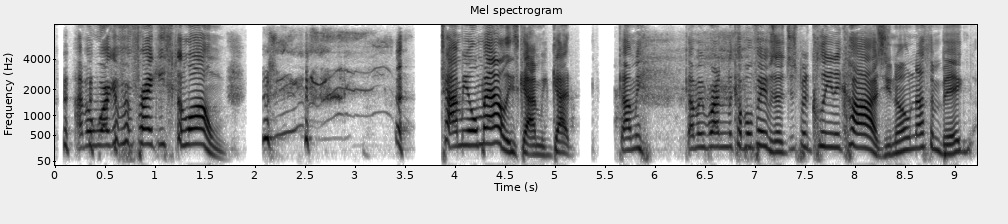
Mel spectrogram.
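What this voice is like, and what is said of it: Bad Boston accent, sounds New York. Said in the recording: “I can't do a fucking Boston accent, so they just turn into bad New York accents.”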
